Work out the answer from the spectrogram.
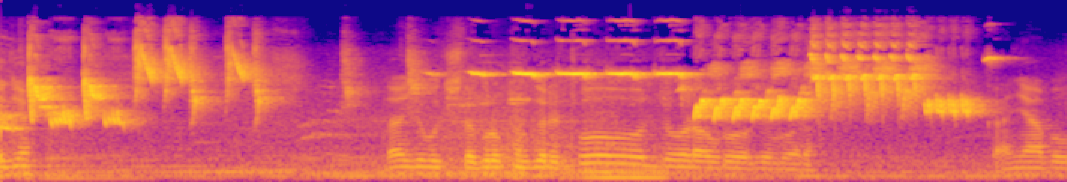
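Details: Common nightingale song: loud sharp chips, then a sustained high whistle over lower rapid pulses, finishing with a bright buzzy trill.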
